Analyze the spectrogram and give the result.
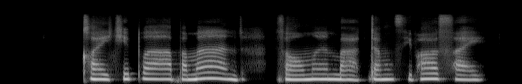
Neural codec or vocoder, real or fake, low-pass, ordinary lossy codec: codec, 24 kHz, 0.9 kbps, WavTokenizer, large speech release; fake; 10.8 kHz; none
